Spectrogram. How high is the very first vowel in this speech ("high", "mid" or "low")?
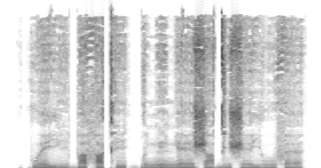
mid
